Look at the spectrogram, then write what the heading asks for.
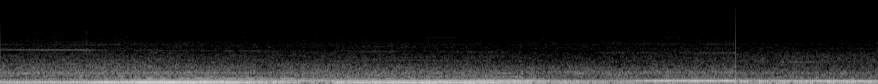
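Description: A 1985 Suzuki Mighty Boy drives along a road, its small engine giving a low, steady rumble with gentle swells, and a single short click near the end.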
